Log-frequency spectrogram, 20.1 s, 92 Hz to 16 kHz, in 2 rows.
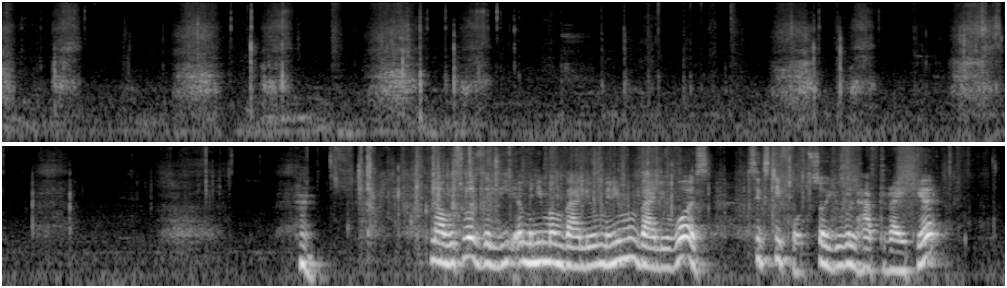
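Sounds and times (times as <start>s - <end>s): hand rustling over paper: 13.3s - 20.0s.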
